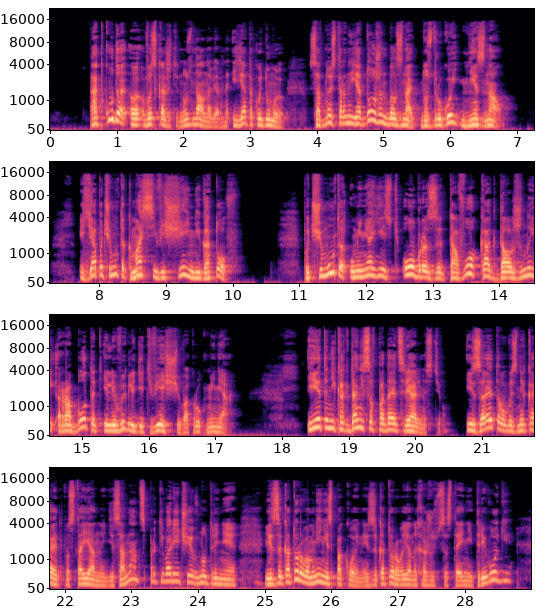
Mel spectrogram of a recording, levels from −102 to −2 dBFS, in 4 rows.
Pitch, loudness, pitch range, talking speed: 150 Hz, -18 LUFS, 135-185 Hz, 145 wpm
